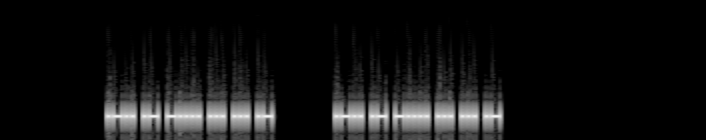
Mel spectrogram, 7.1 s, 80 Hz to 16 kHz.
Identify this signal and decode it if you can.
Morse code, heard as a keyed tone, about 40 wpm, 700 Hz. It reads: LA6SSA LA6SSA
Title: DXCC-100 Call Signs - 6 Characters - Repeated 2x - 40wpm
